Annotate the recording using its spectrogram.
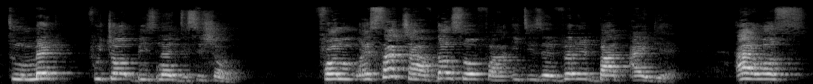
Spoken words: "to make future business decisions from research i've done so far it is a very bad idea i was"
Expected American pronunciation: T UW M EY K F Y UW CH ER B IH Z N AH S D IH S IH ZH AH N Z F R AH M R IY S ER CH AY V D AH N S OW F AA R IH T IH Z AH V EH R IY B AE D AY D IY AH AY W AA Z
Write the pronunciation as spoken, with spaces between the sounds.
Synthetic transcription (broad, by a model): T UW M EY K F Y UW CH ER B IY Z N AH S D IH S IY SH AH N F R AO M R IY S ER CH AY V D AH N S OW F AA IH T IH Z AH V EH R IY B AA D AY D IY AH AY W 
